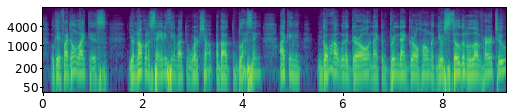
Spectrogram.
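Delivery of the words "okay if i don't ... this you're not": plain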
